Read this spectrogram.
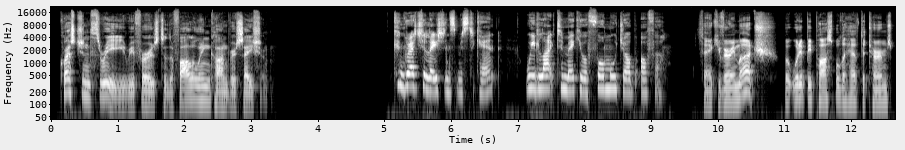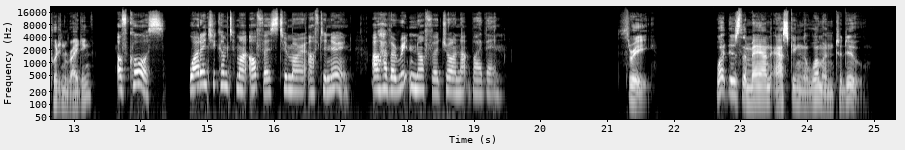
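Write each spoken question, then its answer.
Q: What is the man asking the woman to do?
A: Put the job offer terms in writing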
